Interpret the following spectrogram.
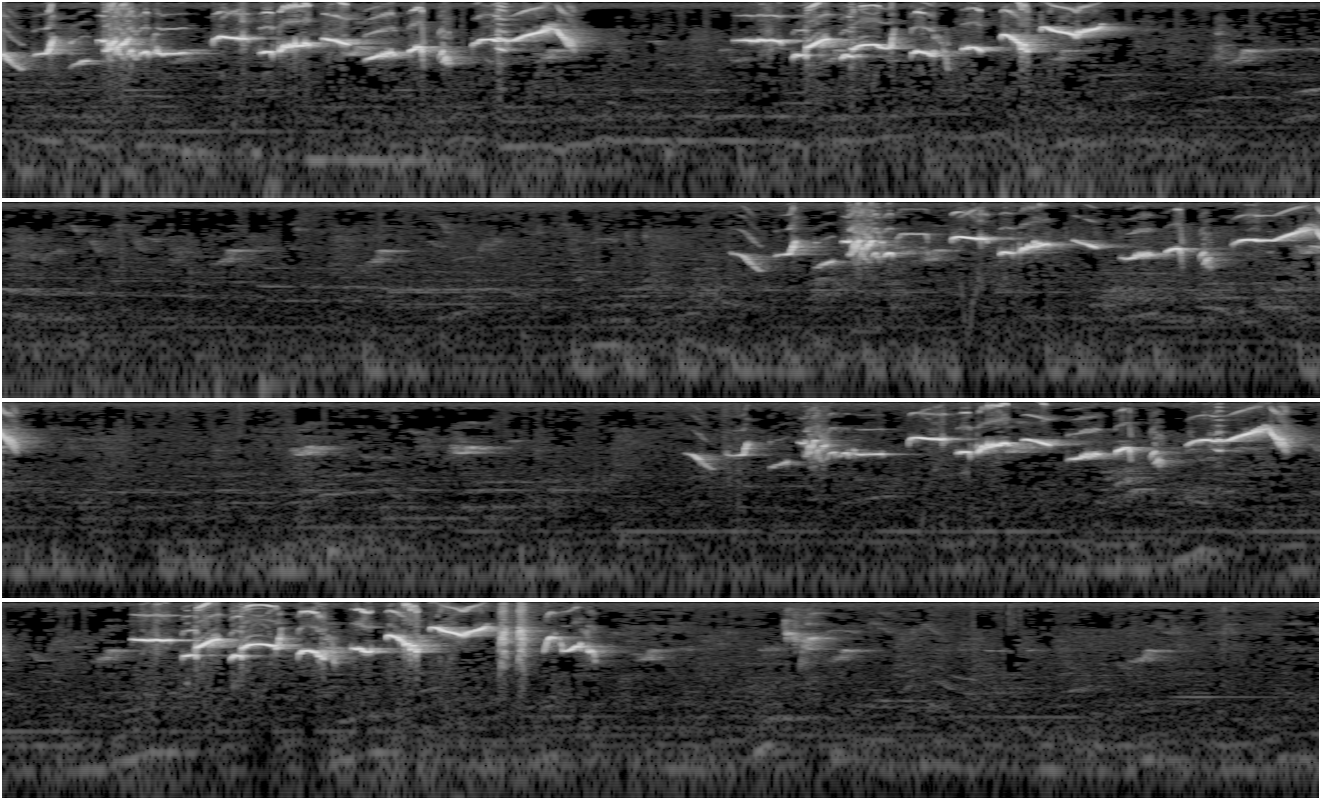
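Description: Oriental magpie-robin (kacer) singing in five loud bouts of rapid, varied whistles and chatter, with quieter pauses between them and the longest pause near the middle.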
